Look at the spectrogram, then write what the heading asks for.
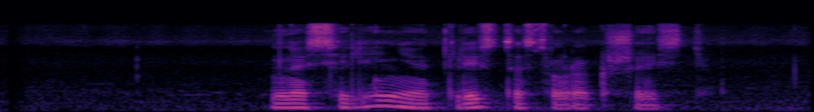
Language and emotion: Russian, neutral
